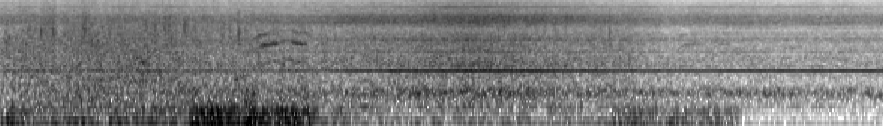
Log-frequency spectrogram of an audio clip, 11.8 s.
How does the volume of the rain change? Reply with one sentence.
The volume of the rain goes down.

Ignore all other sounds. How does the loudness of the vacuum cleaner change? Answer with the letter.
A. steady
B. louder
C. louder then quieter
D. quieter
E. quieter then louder
C.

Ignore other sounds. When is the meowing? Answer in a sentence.
You can hear the meowing from 2.5 to 4.3 s and from 8.3 to 9.9 s.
